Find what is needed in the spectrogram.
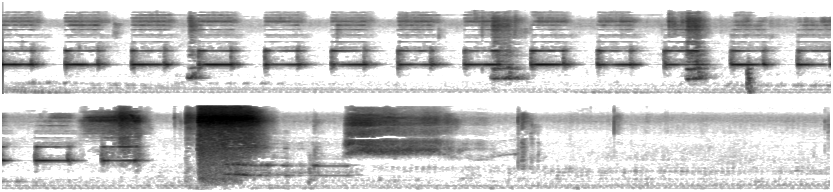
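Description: School bus warning beeper sounding a steady high beep, about three beeps every two seconds, that stops about ten seconds in. A loud burst of air hiss from the bus follows, then a second, shorter hiss.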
